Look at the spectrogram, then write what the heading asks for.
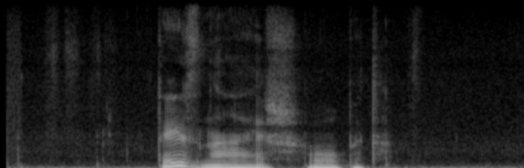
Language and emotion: Russian, sad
